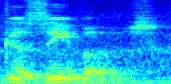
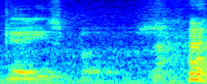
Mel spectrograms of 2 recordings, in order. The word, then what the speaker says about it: gazebos: to aggravate my mother the proper terminology is gazebos but my mother used to pronounce some gays bows but but if you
